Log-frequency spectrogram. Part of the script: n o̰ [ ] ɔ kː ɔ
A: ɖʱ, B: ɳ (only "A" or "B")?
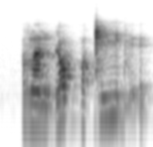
B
